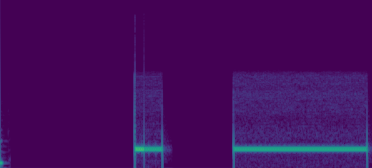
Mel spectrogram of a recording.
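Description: Telephone dial tone after a call is hung up: a brief steady tone, a pause of about a second, then a longer unbroken tone at the same pitch lasting around two seconds.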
